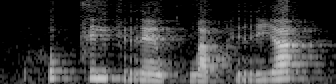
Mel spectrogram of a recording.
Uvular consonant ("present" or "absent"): absent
